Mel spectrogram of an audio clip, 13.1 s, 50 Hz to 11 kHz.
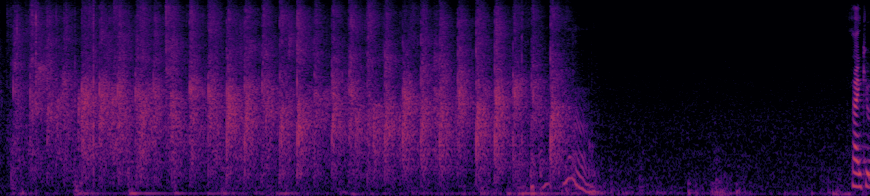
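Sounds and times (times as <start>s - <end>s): congregation applauding: 0.0s - 8.9s
low electrical hum: 0.0s - 13.0s.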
